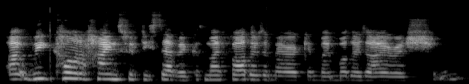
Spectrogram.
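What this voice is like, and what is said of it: Mostly American accent, slight Irish twang. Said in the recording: “that does not sound like an Irish accent ... there definitely is a bit of an Irish twang there”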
